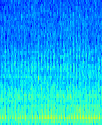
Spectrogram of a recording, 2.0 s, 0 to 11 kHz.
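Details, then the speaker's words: 1986 Honda Helix scooter just after carburetor/float cleaning and reassembly: engine chatters unevenly with ragged firing and buzzy exhaust, barely running, running rough with some smoke, drive belt not yet replaced. "she barely running shy I'm gonna let it run it she running a little bit rough there's some smoke"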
